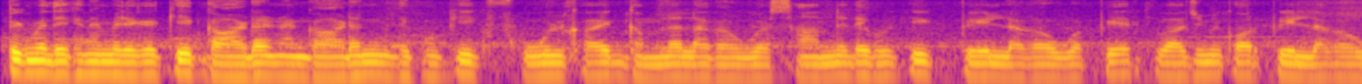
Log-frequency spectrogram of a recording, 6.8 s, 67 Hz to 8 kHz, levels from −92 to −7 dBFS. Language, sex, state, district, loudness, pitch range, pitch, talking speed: Hindi, male, Madhya Pradesh, Katni, -19 LUFS, 105-120 Hz, 115 Hz, 310 wpm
